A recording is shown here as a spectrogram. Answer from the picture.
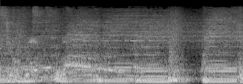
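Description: Live rock band playing an instrumental passage: electric guitar, bass and drum kit together in a loud riff, with a brief drop-out just before the end.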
